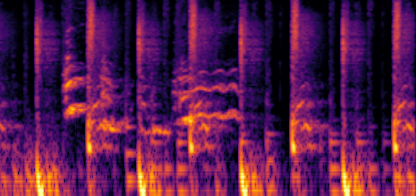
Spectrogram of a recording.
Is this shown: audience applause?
no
